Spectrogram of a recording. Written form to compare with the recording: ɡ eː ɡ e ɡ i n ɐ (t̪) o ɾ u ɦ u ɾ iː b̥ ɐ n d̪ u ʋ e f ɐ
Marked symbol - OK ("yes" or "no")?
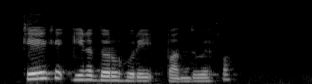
no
